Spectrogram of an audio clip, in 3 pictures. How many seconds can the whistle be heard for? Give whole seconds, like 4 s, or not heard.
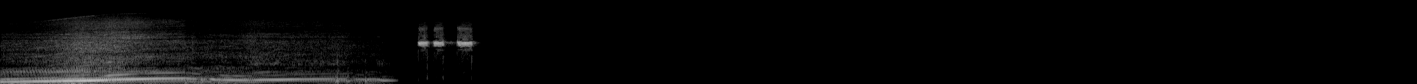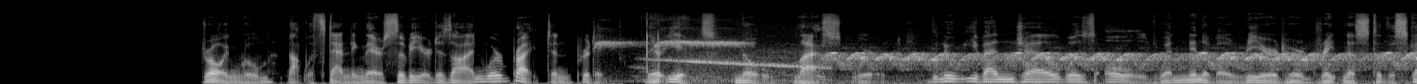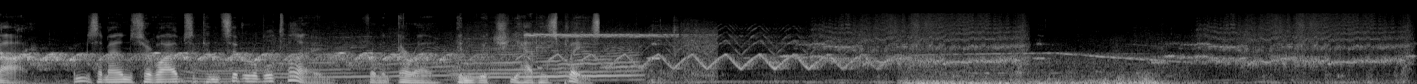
4 s.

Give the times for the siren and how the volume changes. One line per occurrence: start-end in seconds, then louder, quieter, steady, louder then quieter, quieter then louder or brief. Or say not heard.
20.5-40.5 quieter.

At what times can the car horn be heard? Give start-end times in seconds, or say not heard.
not heard.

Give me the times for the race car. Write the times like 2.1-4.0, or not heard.
0.0-4.0, 29.9-42.4.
